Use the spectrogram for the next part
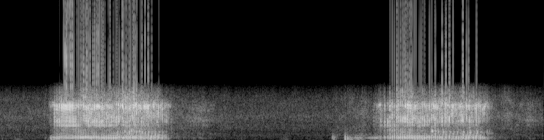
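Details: Adult heavy snoring during sleep, two loud harsh rattling snores about three seconds apart with a brief snort before the second, recorded in Kochi, Kerala, India (koorkkam vali).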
